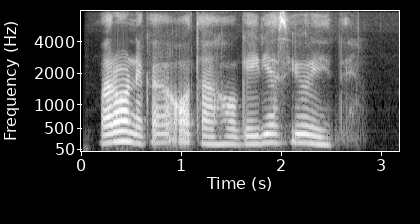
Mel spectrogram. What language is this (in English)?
Kikuyu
